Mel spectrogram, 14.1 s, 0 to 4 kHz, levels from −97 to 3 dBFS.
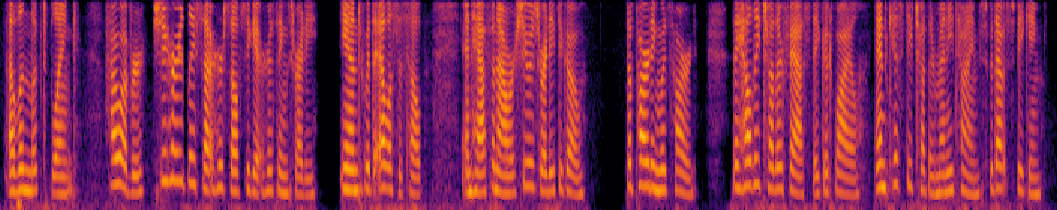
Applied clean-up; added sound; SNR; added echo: neural mask model Resemble Enhance denoiser.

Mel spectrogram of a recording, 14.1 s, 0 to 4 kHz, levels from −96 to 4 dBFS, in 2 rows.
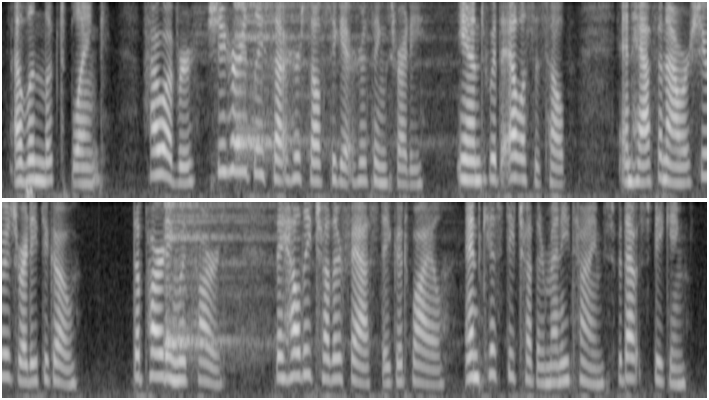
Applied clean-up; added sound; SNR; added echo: none; Crash cymbal; 13 dB; none.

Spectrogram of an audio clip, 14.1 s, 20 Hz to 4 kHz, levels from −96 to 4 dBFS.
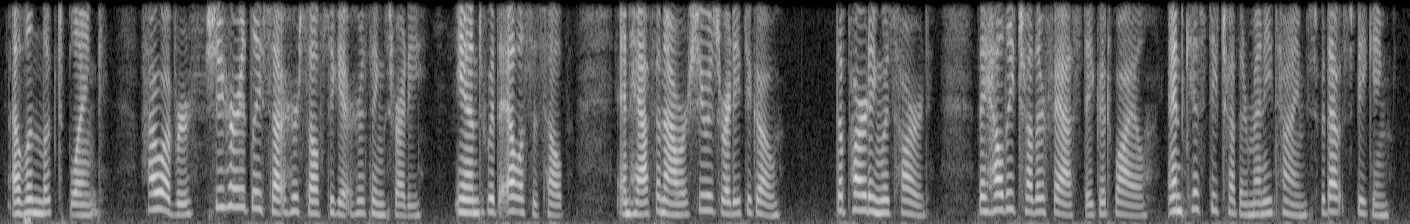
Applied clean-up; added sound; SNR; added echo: none; none; none; none.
